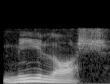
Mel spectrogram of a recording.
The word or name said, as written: Milosz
